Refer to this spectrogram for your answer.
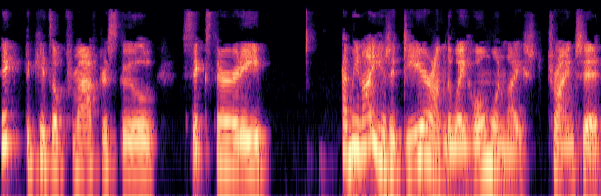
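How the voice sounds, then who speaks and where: A woman speaks with an Irish accent at a moderate pace. Her medium pitch carries lively intonation. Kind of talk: interview answer. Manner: casual, animated.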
